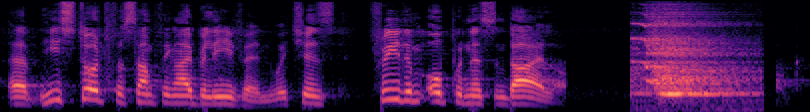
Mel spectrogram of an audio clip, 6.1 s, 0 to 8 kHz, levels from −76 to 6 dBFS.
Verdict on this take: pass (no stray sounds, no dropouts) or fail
fail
